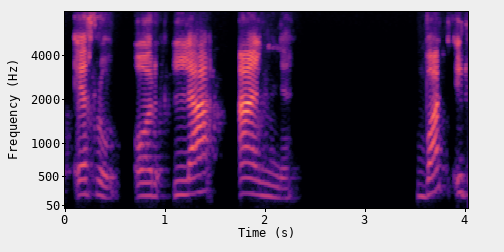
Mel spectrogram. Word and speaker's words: héros: Now, um, the alphabet F can sometimes block the liaison, but it's still silent. For example, l'héros, le héros, le héros, or la an, but it will still be silent.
